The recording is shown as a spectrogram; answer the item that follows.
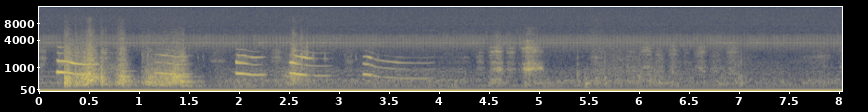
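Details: Alaskan malamute giving a run of about six drawn-out, falling, whining howls over four seconds, each sliding down in pitch, followed by quieter scattered noises and low background hum.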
